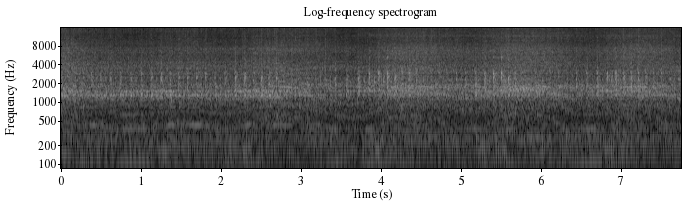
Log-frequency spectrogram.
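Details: Honda K20A engine running with a faint irregular light knock, under once a second, over the idle; source unclear, suspected piston or hydraulic lifter.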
